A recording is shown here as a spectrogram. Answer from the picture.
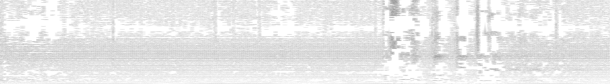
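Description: Steady electrical mains hum from the microphone and sound system in a pause of the recitation, with a few short faint noises about four seconds in.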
